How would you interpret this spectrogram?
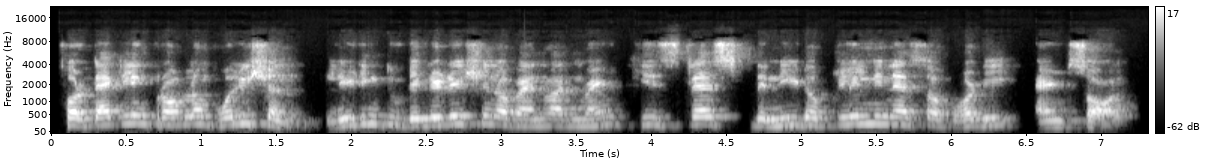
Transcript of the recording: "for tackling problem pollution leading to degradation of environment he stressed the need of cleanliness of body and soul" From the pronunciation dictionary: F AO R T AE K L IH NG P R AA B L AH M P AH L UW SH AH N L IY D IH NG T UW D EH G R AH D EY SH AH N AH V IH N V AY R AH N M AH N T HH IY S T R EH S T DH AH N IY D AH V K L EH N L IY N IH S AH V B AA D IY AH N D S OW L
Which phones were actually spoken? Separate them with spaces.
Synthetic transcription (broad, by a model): F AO R T AE K L IH NG P R AA B L AH M P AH L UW SH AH N L IY D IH NG T UW D EH G R AH D EY SH AH N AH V IH N V AY R AH N M AH N T HH IY S T R EH S T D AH N IY D AH V K L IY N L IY N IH S AH V B AA D IY AH N D S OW L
